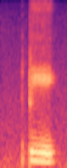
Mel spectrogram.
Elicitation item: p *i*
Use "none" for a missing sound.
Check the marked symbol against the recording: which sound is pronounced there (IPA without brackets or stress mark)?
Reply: i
